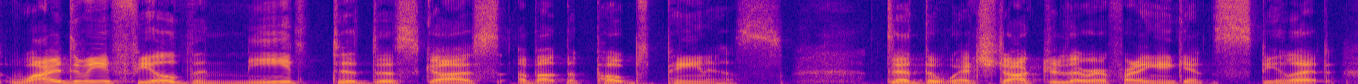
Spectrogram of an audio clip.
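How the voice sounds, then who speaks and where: A man with a very bright, hard-edged voice holds forth in an opinionated podcast discussion. He speaks bluntly and emphatically, often asking questions to press his point. The sound is close and dry, with little room to it. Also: medium pitch, dry recording. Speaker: podcast guest and game content developer. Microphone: voice call microphone.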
